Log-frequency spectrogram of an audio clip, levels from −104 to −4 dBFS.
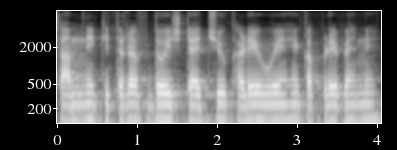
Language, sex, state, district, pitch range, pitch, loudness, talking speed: Hindi, male, Uttar Pradesh, Lucknow, 115-120 Hz, 115 Hz, -17 LUFS, 150 wpm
